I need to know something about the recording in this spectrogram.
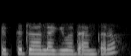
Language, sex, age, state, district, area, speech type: Odia, female, 18-30, Odisha, Jagatsinghpur, rural, conversation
